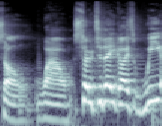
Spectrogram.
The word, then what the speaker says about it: Seoul: lullaboes city exclusives yeah i've been pronouncing this place seoul for probably the past two years it's seoul it's just soul wow so today guys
